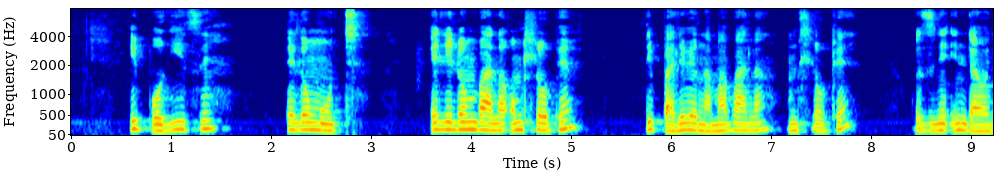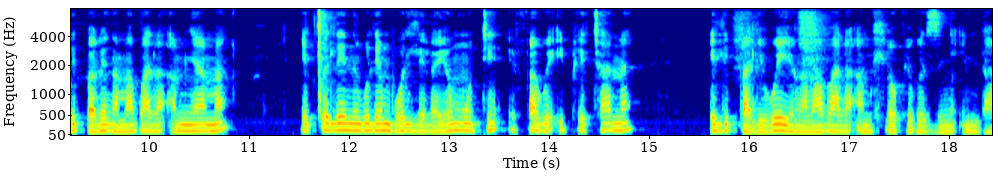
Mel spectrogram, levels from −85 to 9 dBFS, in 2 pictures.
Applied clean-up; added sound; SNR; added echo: none; none; none; none.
